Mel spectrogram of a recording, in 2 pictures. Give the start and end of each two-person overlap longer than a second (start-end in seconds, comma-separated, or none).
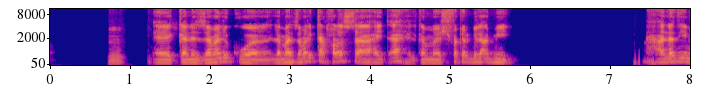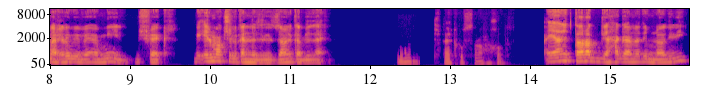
none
